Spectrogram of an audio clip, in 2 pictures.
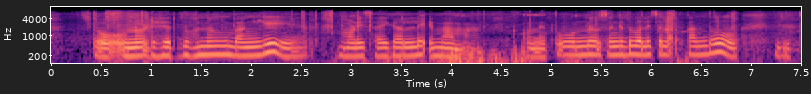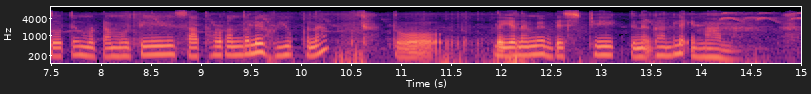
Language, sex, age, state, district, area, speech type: Santali, female, 30-45, Jharkhand, Seraikela Kharsawan, rural, spontaneous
